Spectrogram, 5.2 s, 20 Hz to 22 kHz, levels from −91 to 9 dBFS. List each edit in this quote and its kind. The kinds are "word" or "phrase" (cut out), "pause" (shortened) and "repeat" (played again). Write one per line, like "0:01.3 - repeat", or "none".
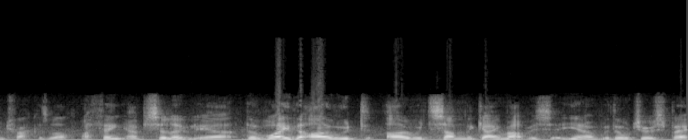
none

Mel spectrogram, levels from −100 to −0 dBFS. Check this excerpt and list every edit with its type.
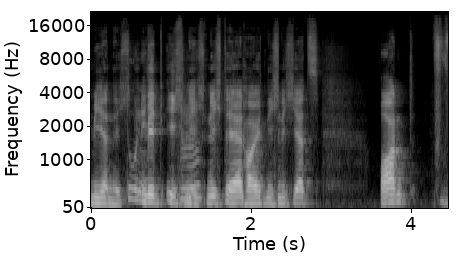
0:01.9 - word
0:02.3 - word

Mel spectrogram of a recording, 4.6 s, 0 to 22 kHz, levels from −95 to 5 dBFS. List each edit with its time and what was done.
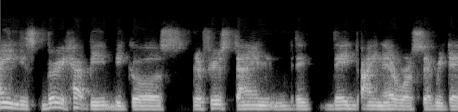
0:01.9 - word
0:02.9 - word
0:03.5 - word

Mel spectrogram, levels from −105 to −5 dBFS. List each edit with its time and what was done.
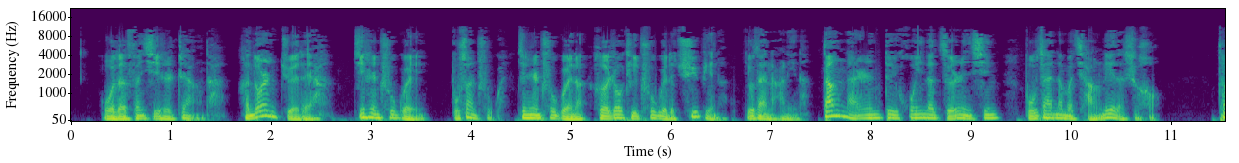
0:01.6 - pause
0:04.4 - pause
0:05.2 - pause
0:07.5 - pause

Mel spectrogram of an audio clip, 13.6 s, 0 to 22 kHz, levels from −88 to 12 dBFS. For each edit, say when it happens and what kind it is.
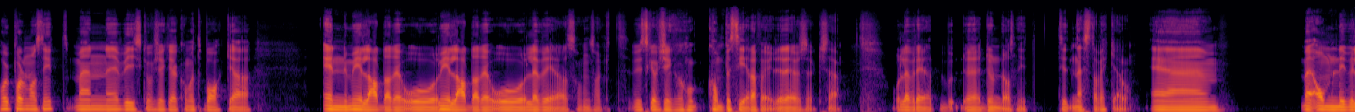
0:04.4 - repeat
0:10.4 - word
0:11.4 - pause

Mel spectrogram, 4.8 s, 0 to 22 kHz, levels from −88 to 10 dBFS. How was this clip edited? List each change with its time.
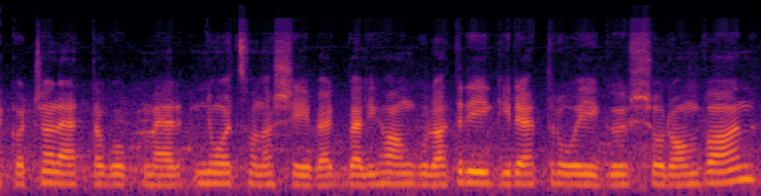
0:02.8 - word

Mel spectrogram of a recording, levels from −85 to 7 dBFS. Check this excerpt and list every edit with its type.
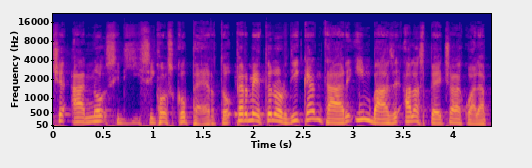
0:01.0 - word
0:01.8 - phrase

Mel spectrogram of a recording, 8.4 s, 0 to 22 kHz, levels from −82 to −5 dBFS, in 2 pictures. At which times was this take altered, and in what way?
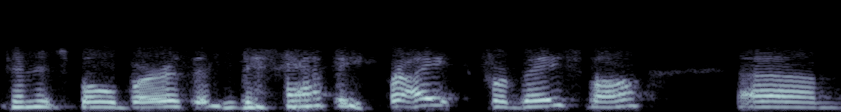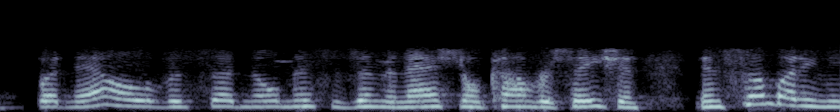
0:02.3 - pause
0:04.3 - pause

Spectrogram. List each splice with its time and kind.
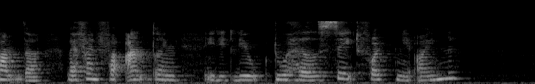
0:02.0 - word
0:02.7 - word

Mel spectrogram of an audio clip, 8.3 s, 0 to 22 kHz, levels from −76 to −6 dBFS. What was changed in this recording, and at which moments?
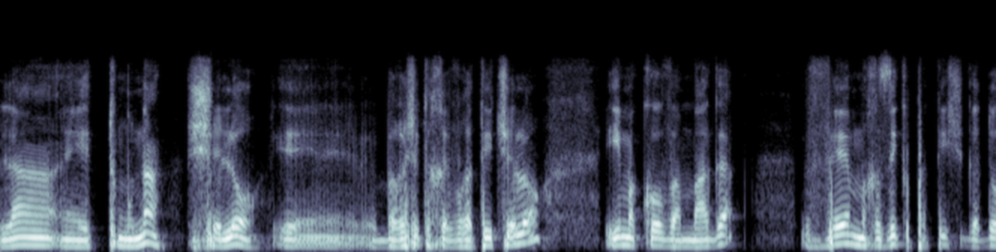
none

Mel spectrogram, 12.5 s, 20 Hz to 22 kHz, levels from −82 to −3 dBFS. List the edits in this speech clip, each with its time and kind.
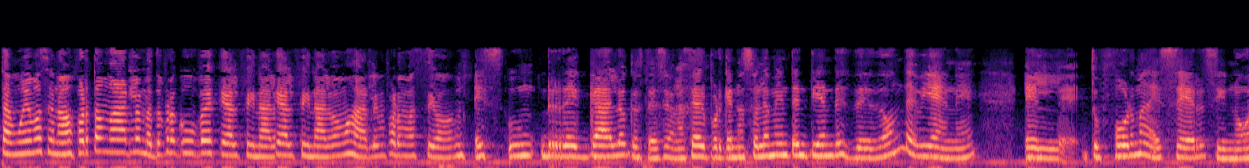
0:02.7 - repeat

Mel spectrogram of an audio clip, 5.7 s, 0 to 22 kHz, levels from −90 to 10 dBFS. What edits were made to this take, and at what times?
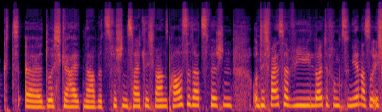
0:02.5 - phrase

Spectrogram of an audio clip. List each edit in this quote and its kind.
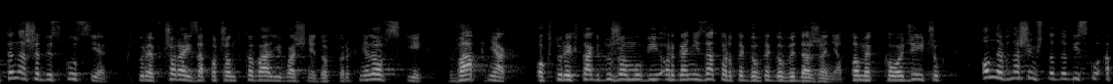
0:07.6 - repeat

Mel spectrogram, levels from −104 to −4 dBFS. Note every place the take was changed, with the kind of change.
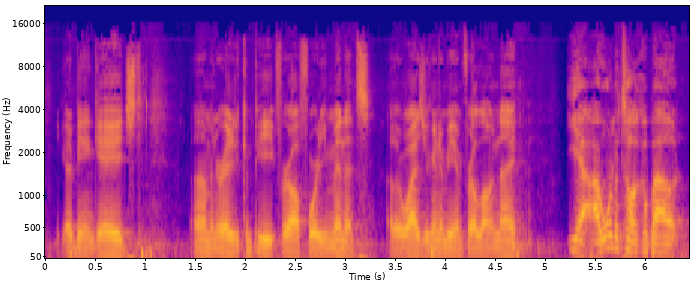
none

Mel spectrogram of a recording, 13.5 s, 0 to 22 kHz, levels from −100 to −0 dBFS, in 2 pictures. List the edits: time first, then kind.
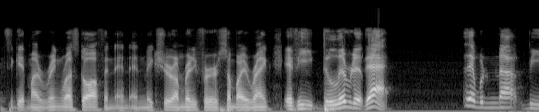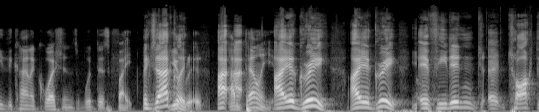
0:03.5 - pause
0:04.5 - word
0:08.1 - word
0:09.3 - pause
0:11.9 - word

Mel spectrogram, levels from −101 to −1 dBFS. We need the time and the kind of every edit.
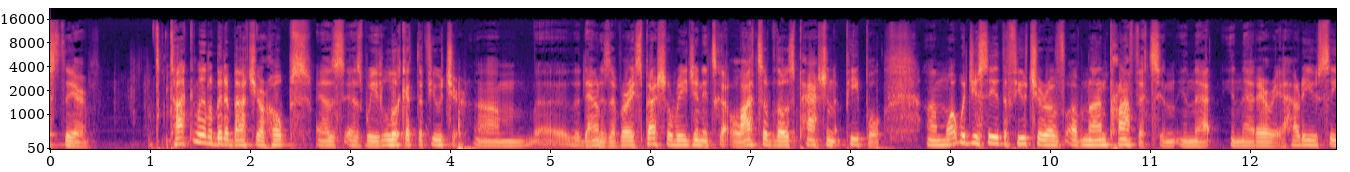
0:02.7 - word
0:05.5 - phrase

